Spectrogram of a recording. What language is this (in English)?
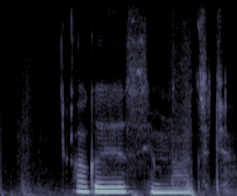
Russian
